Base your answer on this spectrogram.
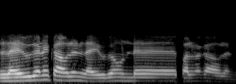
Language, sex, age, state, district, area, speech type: Telugu, male, 18-30, Andhra Pradesh, Eluru, urban, conversation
